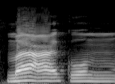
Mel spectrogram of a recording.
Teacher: suara mim itu hanya jelas saja, tidak boleh ditahan. Misalkan ma'akum, enggak, tapi langsung saja ma'akum wa la takunu. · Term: idhar syafawi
